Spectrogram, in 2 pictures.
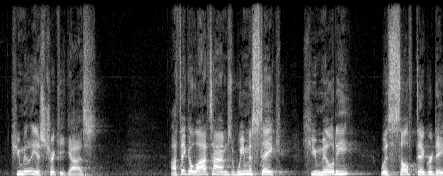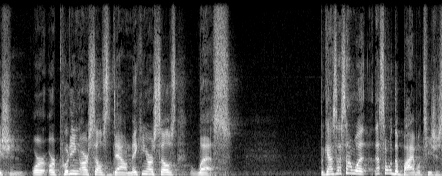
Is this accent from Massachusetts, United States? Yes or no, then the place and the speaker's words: no; Indiana, United States; I grew up in Indiana.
